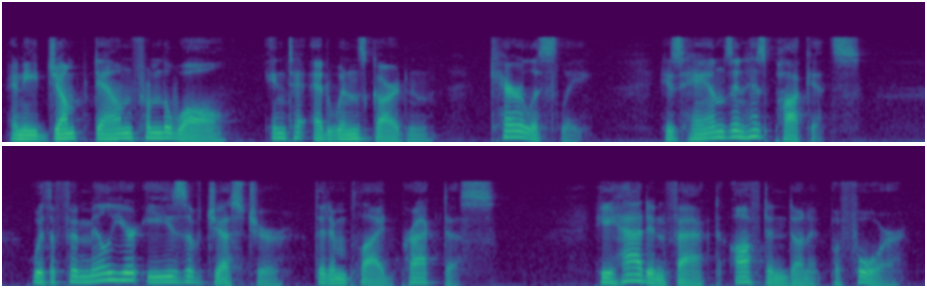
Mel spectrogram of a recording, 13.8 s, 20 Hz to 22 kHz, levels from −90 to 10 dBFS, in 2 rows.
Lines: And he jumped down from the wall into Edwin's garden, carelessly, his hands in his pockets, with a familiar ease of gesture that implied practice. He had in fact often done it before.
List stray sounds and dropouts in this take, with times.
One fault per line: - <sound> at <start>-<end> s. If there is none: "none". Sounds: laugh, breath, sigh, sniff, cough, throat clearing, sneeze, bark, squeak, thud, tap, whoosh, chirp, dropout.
none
